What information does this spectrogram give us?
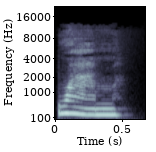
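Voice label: "wham", British English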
